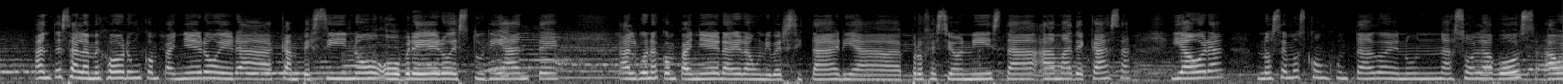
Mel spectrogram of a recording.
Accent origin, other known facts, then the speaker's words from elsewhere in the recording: Mexico; somos muchos mexicanos, muchas mexicanas que estamos en las calles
